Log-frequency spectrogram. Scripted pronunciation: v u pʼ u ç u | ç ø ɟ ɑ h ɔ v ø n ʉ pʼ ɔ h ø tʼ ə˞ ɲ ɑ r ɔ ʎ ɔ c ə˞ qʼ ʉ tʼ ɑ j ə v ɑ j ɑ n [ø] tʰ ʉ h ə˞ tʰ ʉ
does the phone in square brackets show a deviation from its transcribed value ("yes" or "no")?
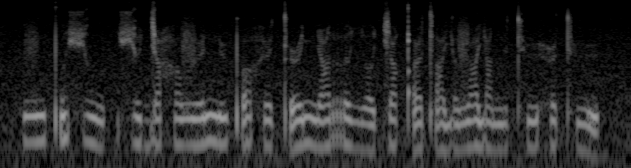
no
